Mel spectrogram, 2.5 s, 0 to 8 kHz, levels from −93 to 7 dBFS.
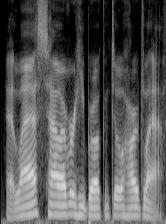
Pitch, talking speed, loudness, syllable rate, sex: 120 Hz, 215 wpm, -16 LUFS, 5.6 syllables/s, male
